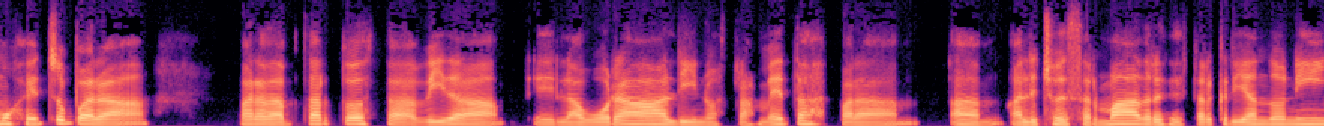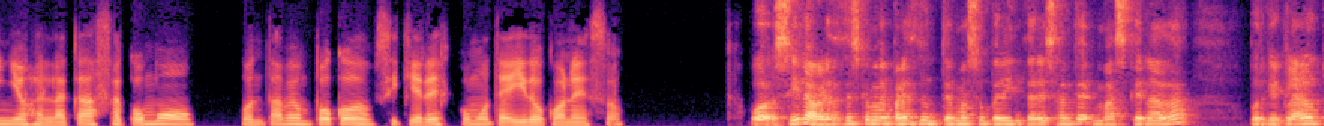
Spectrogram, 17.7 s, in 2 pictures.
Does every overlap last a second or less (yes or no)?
yes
